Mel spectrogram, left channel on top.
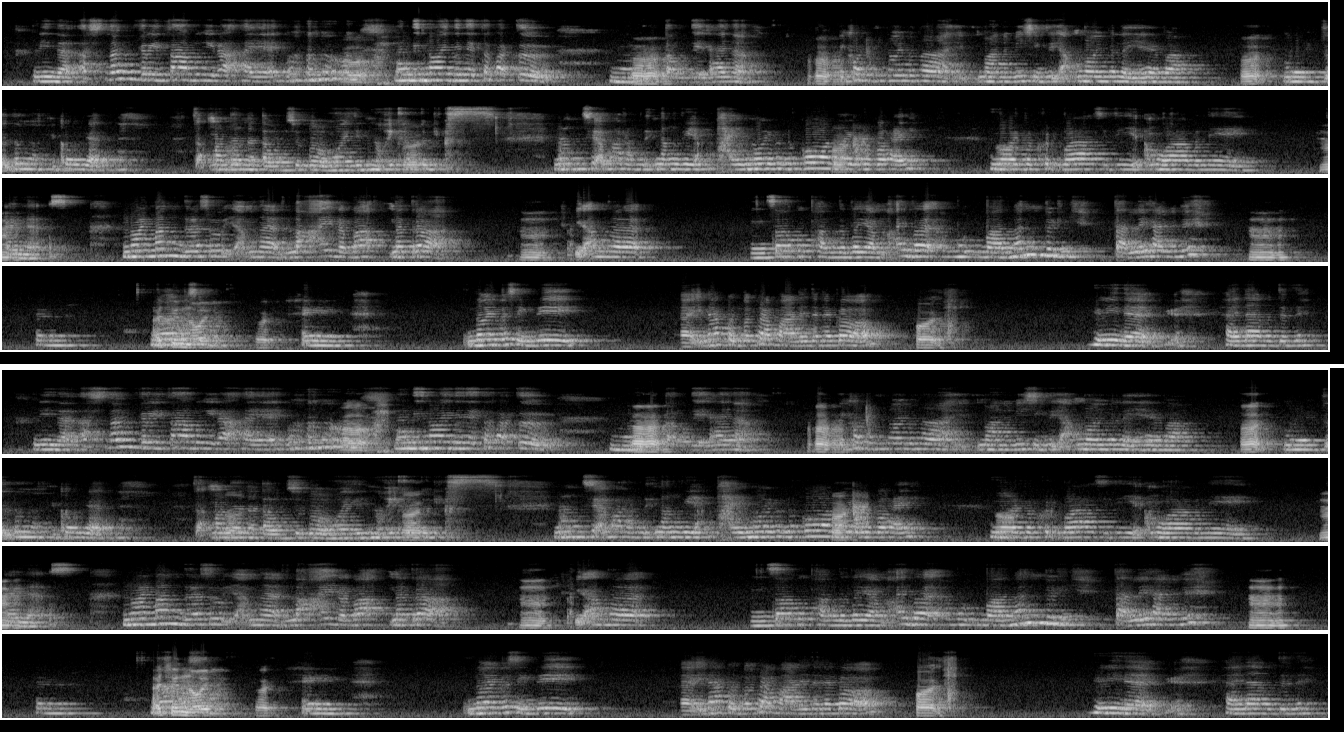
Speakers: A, on the left; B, on the right.
A: ꯃꯤꯅ ꯑꯁ ꯅꯪ ꯀꯔꯤ ꯆꯥꯕꯒꯤꯔꯥ ꯍꯥꯏꯌꯦ ꯑꯩꯕꯨ
B: ꯑ
A: ꯅꯪꯗꯤ ꯅꯣꯏꯗꯤꯅꯦ ꯊꯕꯛꯇꯨ ꯎꯝ
B: ꯑ ꯑ
A: ꯇꯧꯗꯦ ꯍꯥꯏꯅ
B: ꯍꯣꯏ
A: ꯑꯩꯈꯣꯏ ꯍꯥꯏꯗꯤ ꯅꯣꯏꯕꯅ ꯏꯃꯥꯟꯅꯕꯤꯁꯤꯡꯁꯦ ꯌꯥꯝ ꯅꯣꯏꯕ ꯂꯩꯌꯦ ꯍꯥꯏꯕ
B: ꯍꯣꯏ
A: ꯃꯣꯏꯗꯤ ꯑꯗꯨꯝ ꯑꯩꯈꯣꯏꯒ ꯆꯞ ꯃꯥꯟꯅꯅ
B: ꯍꯣꯏ
A: ꯇꯧꯔꯁꯨ ꯑꯣ ꯃꯣꯏꯗꯤ ꯅꯣꯏ ꯈꯠꯄꯒꯤ
B: ꯍꯣꯏ
A: ꯑꯁ ꯅꯪꯁꯦ ꯑꯃꯔꯣꯝꯗ ꯅꯪꯗꯤ ꯌꯥꯝ ꯐꯩ ꯅꯣꯏꯒꯅꯨ ꯀꯣ
B: ꯍꯣꯏ
A: ꯅꯣꯏꯒꯅꯨꯀꯣ ꯍꯥꯏ
B: ꯍꯣꯏ
A: ꯅꯣꯏꯕ ꯈꯨꯠꯕꯥꯁꯤꯗꯤ ꯌꯥꯝ ꯋꯥꯕꯅꯦ
B: ꯎꯝ
A: ꯑꯩꯅ ꯑꯁ ꯅꯣꯏꯃꯟꯗ꯭ꯔꯁꯨ ꯌꯥꯝꯅ ꯂꯥꯏꯔꯕ ꯅꯠꯇ꯭ꯔꯥ
B: ꯎꯝ
A: ꯌꯥꯝꯅ ꯆꯥꯕ ꯐꯪꯗꯕ ꯌꯥꯝ ꯂꯥꯏꯕ ꯑꯃꯨꯛ ꯃꯥꯟꯃꯟꯟꯕꯒꯤ ꯇꯜꯂꯦ ꯍꯥꯏꯕꯅꯦ
B: ꯎꯝ
A: ꯎꯝ ꯅꯣꯏꯕꯁꯤꯡꯒꯤꯗꯤ
B: ꯑꯩꯁꯨ ꯅꯣꯏ ꯍꯣꯏ
A: ꯎꯝ ꯅꯣꯏꯕꯁꯤꯡꯗꯤ ꯏꯅꯥꯛꯀꯨꯟꯕ ꯈꯔ ꯃꯥꯜꯂꯦꯗꯅꯀꯣ
B: ꯍꯣꯏ
A: ꯃꯤꯅ ꯍꯥꯏꯅꯕꯗꯨꯅꯦ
